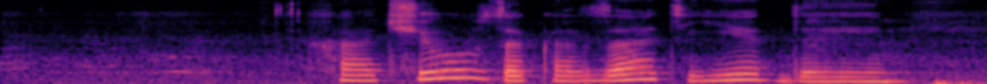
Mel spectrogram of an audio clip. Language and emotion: Russian, sad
